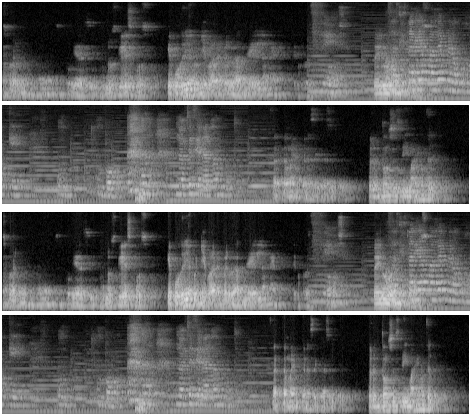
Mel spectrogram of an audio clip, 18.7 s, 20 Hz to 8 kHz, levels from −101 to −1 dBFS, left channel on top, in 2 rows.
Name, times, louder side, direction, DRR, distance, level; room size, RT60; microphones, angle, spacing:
voice 1, 0.0-2.9 3.3-5.5 6.0-6.1 6.5-6.7 7.4-8.3 14.8-16.2 16.7-17.9, right 3 dB, 70° right, 5 dB, 0.3 m, -28 dB
sound 1, 6.1-14.8, left 4 dB, 70° left, 0.5 m, -42 dB
voice 2, 6.2-6.8 7.6-10.1 10.4-10.6 11.1-14.1 14.6-14.7, equal, 25° left, -5 dB, 0.9 m, -33 dB
3.1 x 2.5 x 3.9 m, 1.2 s
head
